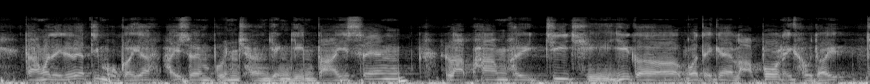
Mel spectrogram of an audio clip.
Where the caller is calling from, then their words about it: Ohio, United States; 手下留情的主持人和观众大家好，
